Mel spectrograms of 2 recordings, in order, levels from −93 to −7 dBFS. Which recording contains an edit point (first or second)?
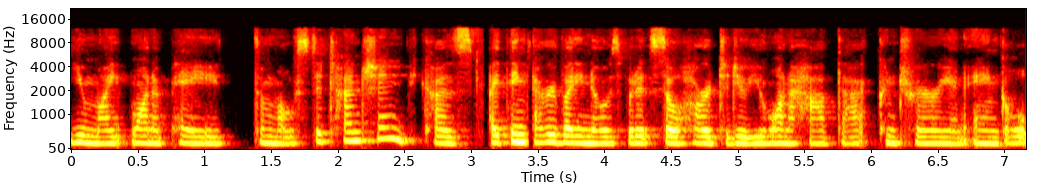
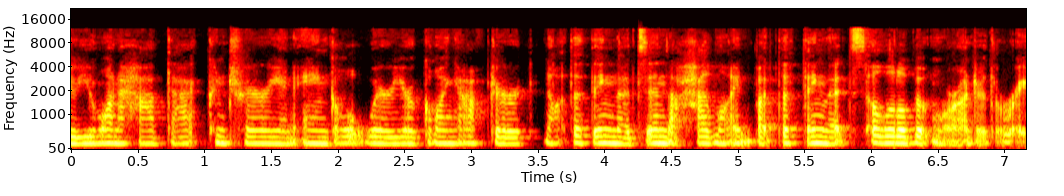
first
